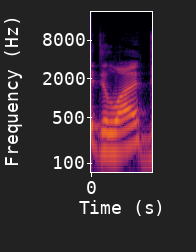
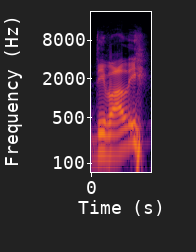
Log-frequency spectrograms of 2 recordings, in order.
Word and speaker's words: Diwali: How do you say Diwali? – Diwali. – Diwali, yeah.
